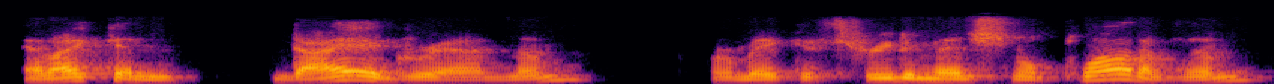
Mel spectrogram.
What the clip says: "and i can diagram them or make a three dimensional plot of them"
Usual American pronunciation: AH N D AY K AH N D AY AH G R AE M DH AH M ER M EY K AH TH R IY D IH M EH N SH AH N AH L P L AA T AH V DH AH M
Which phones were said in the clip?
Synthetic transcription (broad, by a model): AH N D AY K AH N D AY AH G R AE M DH AH M ER M EY K AH TH R IY D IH M EH N SH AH N L P L AA T AH V DH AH M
